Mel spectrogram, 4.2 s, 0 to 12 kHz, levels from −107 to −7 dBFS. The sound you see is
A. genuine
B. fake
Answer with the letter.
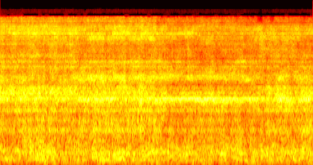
B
